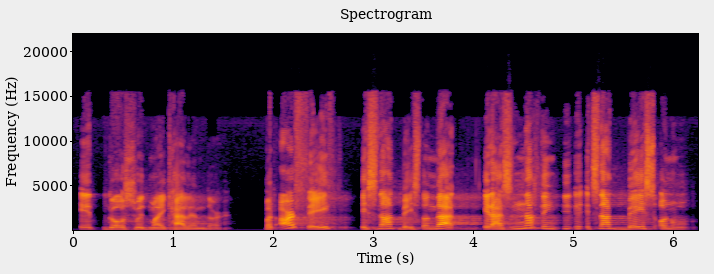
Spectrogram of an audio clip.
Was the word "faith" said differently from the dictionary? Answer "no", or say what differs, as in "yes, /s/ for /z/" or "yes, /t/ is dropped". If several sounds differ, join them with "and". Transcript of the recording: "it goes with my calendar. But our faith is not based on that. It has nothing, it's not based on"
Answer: no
